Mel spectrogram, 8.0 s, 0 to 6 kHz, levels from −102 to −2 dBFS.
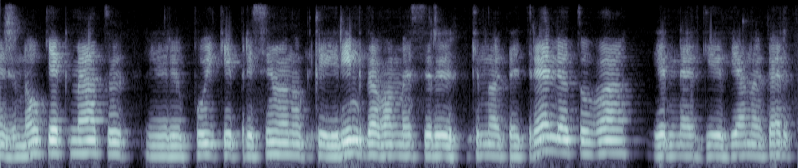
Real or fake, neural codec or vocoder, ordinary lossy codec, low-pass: real; none; Opus, 64 kbps; 5.4 kHz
